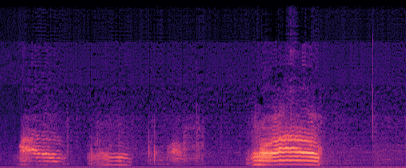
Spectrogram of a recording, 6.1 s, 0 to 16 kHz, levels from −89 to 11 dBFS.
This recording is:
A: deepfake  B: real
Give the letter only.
A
